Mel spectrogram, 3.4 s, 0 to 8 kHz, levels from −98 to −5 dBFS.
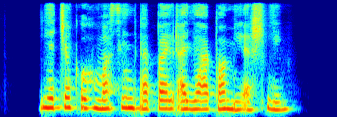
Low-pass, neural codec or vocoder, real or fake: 7.2 kHz; codec, 16 kHz, 1 kbps, FreqCodec, larger model; fake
